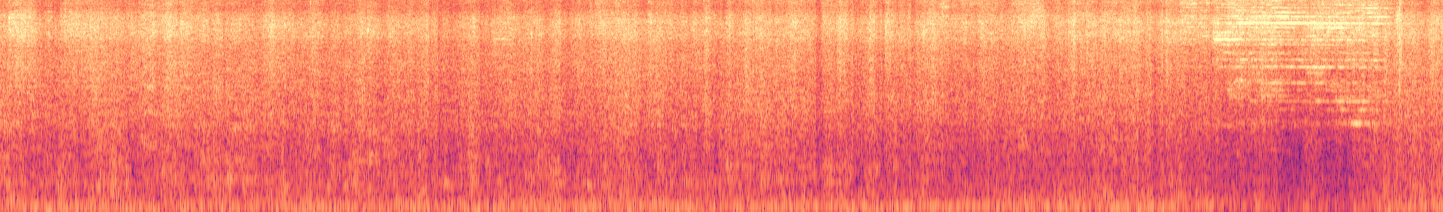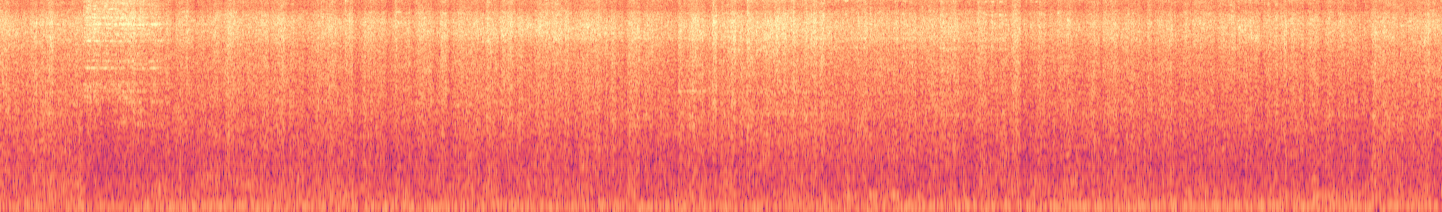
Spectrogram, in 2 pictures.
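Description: Freight cars of a long train rolling past close by: a steady low rumble of steel wheels on the rails, with brief high-pitched wheel squeals a little before halfway.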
